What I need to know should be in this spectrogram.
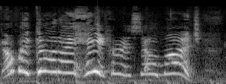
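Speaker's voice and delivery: high, loud mock outrage.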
